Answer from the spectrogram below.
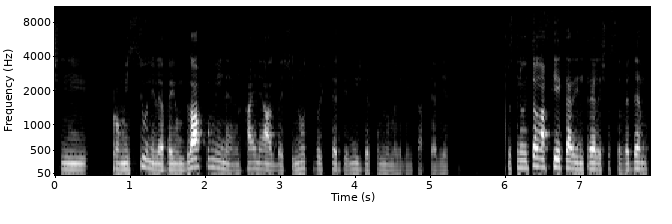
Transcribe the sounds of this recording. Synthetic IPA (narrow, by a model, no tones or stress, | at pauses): ʃi | pɾo̞misiunile̞ve̞jumblakumine̞ɨnhajnealbe̞ʃinut̪sʲvo̞jʃt̪e̞rd͡ʒe̞nit͡ʃd̪e̞kumnume̞le̞d̪iŋkart̪eavje̞t̪si | ʃio̞səne̞ujt̪əmlafie̞kaɾe̞d̪int̪ɾeele̞ʃio̞səve̞d̪e̞m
